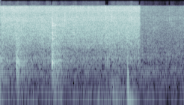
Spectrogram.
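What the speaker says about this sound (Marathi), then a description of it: "आता आपण चांगला भाजून घ्यायचं कांदा" Onion slices frying in a pan give a steady bright sizzle, with a few short scraping stirs, before the sizzle cuts out abruptly near the end.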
